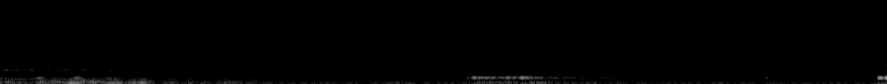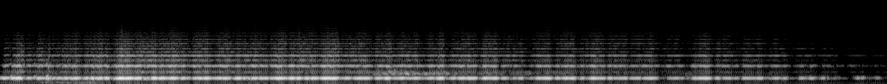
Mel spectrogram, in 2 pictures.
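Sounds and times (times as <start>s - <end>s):
vocoder recording: 8.9s - 17.7s.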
